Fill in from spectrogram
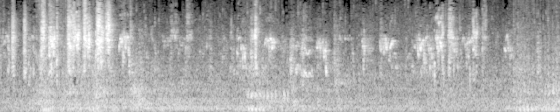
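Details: Budgerigar warbling to encourage a female to mate: a loud run of rapid clicks and scratchy chatter early on, followed by softer squeaky, whistled notes repeated irregularly.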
